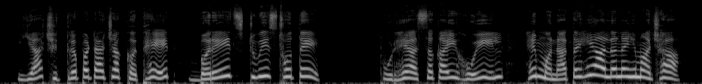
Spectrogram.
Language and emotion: Marathi, surprised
